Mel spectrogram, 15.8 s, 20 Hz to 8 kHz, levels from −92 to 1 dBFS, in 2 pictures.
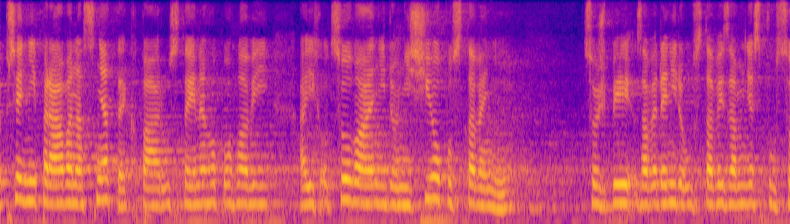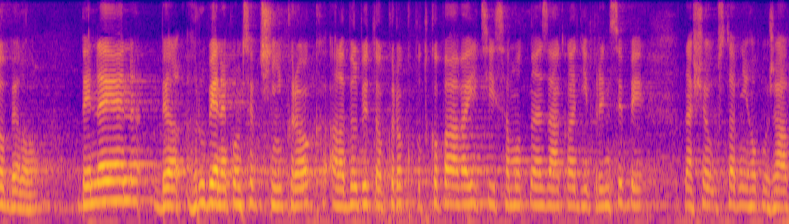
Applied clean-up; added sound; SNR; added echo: none; none; none; reverberation time 1.0 s.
